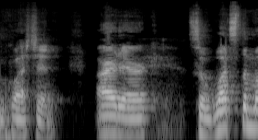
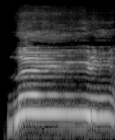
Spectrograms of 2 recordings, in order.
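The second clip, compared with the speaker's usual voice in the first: put-on very high, childish holler, stretched long. Retelling how their son yelled back at the neighbor, imitating a kid yelling. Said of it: "starts yelling it back".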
